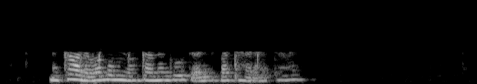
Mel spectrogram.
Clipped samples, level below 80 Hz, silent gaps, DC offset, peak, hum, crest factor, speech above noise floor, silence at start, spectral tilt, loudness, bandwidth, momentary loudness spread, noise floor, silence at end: under 0.1%; -60 dBFS; none; under 0.1%; -8 dBFS; none; 18 dB; 50 dB; 0.5 s; -13 dB/octave; -24 LUFS; 1.8 kHz; 12 LU; -73 dBFS; 1.75 s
